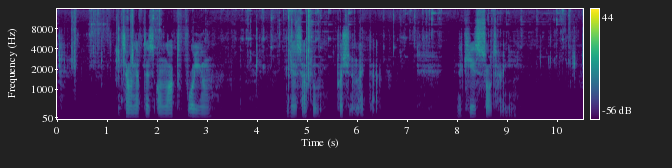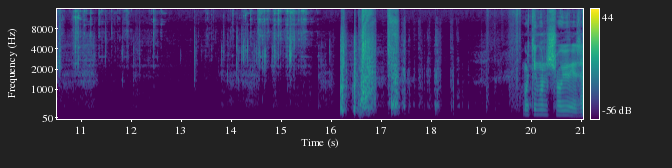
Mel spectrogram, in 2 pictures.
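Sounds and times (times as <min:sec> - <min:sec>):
padlock and key clinking: 0:00.0 - 0:02.2, 0:09.5 - 0:18.8.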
